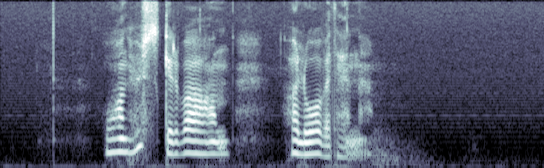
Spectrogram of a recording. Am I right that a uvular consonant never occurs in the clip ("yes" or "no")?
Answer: yes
